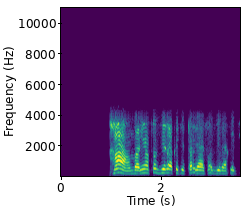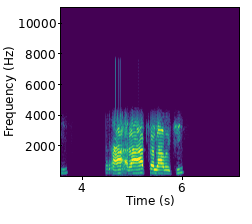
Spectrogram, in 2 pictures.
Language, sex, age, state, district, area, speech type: Maithili, female, 60+, Bihar, Madhepura, rural, conversation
